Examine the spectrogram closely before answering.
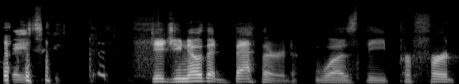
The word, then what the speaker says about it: Beathard: first name was Casey did you know that beathard was the preferred pronunciation family I wanted to say it it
